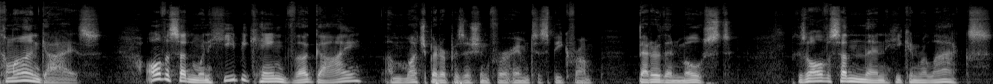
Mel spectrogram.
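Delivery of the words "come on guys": desperate, pushing, pleading voice. Imitating how Joe Biden sounded while losing: imitating Joe Biden sounding desperate. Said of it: "there was a sense of desperation in his voice".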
